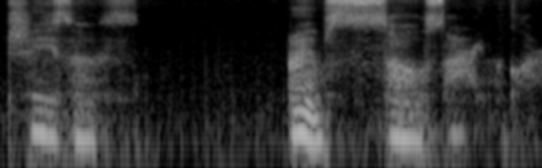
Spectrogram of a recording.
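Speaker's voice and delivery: slow, whispered sympathy; heartfelt sorrow. Real, not acted. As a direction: let it trail away in a hushed breath. Overcome again, consoling the survivor.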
